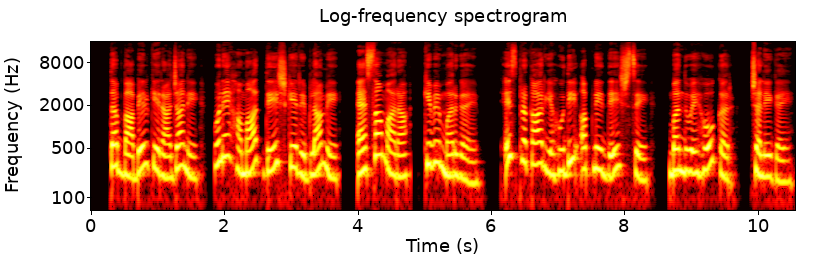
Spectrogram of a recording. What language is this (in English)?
Hindi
